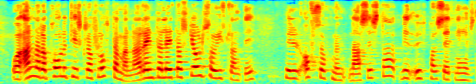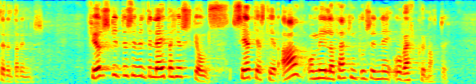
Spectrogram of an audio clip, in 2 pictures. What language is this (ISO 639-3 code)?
isl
